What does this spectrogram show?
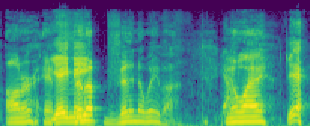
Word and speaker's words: Villanueva: Villanueva.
